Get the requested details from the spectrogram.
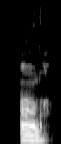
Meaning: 1. Indre (a department of Centre-Val de Loire, France) 2. Indre (a left tributary of the Loire, flowing through the departments of Cher, Indre and Indre-et-Loire in central France)
- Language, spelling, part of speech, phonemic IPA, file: French, Indre, proper noun, /ɛ̃dʁ/, LL-Q150 (fra)-Indre.wav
